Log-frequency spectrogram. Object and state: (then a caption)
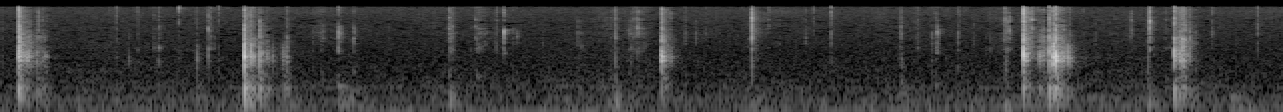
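Bar of soap being cut. A solid piece of speckled blue bar soap is held in the hand while a utility knife blade cuts chunks off it. Sharp, dry cracks and crunches occur in scattered bursts, with the loudest snaps near the start and end. Each one dies away almost instantly over a quiet background.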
